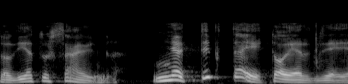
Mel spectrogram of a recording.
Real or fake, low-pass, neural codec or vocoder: fake; 7.2 kHz; codec, 16 kHz, 4 kbps, X-Codec, HuBERT features, trained on general audio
